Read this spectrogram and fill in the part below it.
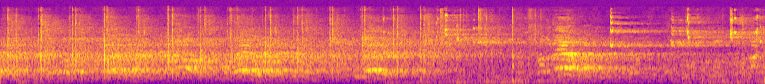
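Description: A volleyball is struck with hard slaps.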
